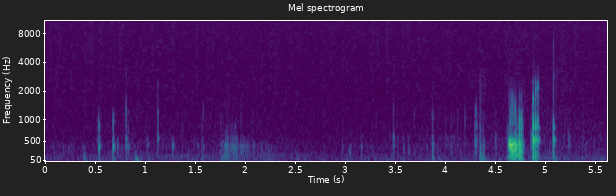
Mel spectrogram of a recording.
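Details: The uploader's own stomach growling: quiet scattered gurgles and squelches, then a louder burst of bubbling rumbles near the end; ordinary borborygmi.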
